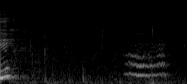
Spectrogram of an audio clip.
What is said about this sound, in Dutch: Oh, die kat. die kat maakt geluid. Ehm, die wil ook heel graag aandacht, denk ik probeer nu op de stoel te springen.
